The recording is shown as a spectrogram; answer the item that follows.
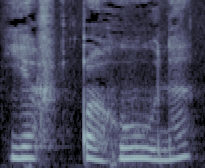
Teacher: قاف ہیوی اور قاف پر زور دیں گے, فا ساکن کے بعد قاف آ رہا ہے، یفقہون قولا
